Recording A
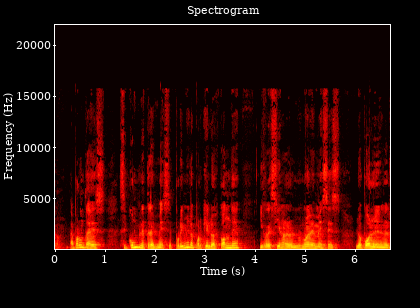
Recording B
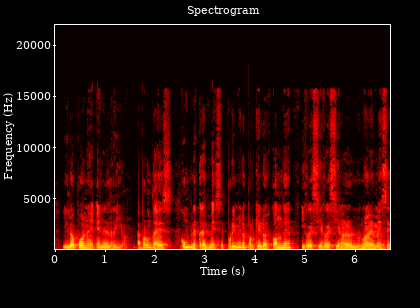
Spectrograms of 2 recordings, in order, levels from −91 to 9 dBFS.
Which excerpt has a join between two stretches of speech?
B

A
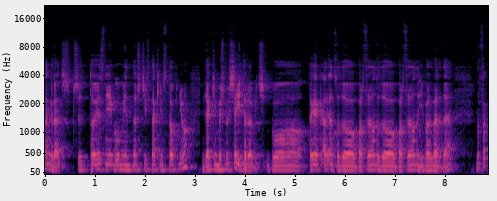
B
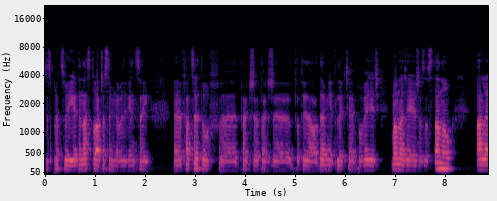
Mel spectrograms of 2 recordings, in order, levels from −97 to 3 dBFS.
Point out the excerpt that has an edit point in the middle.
A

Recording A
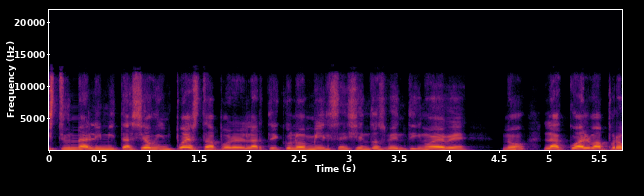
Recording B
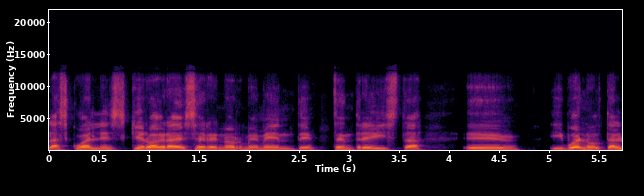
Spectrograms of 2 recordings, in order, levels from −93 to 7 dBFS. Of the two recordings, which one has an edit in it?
B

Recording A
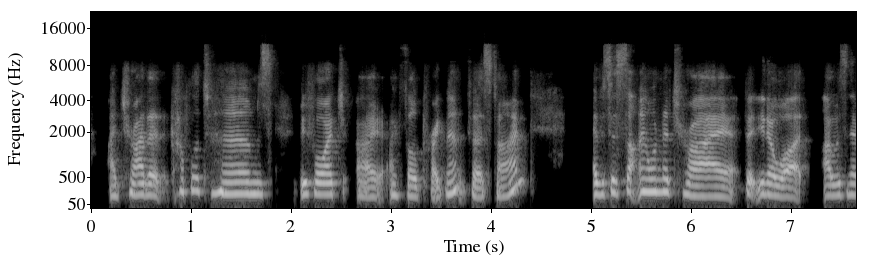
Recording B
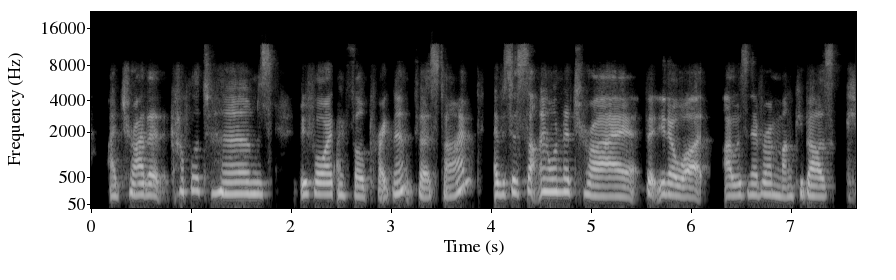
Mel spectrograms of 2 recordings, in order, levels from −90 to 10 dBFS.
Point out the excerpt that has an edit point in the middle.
B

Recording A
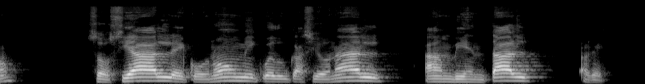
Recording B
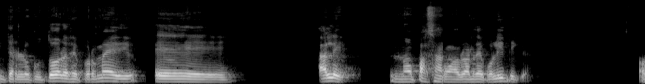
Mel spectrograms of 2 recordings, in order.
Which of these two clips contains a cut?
B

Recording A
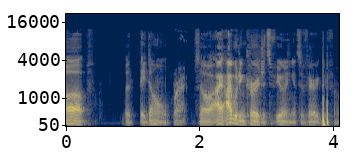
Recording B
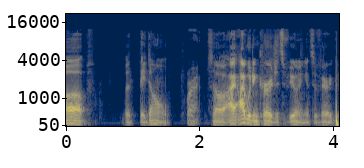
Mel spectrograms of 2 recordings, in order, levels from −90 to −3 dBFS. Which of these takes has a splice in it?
A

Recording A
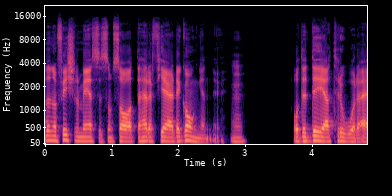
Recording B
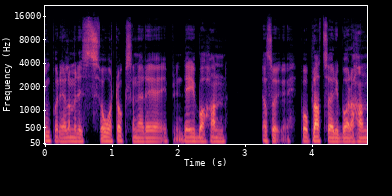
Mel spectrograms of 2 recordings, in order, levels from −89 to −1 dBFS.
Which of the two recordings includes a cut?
B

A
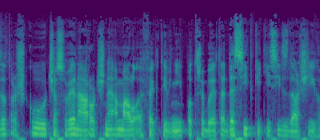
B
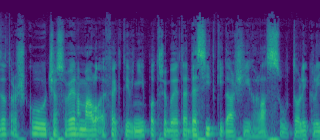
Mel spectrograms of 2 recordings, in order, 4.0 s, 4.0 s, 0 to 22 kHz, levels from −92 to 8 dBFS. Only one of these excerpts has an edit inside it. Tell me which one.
B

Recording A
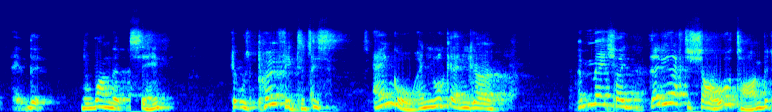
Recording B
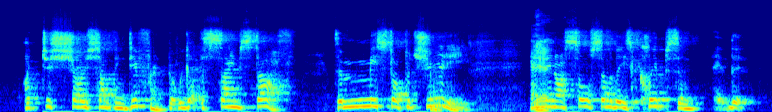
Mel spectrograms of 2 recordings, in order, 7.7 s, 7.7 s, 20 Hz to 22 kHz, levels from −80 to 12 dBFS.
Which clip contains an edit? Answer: A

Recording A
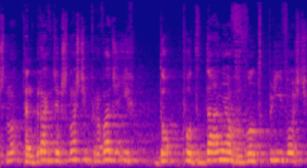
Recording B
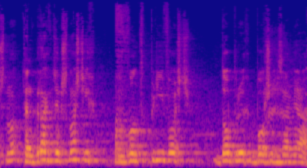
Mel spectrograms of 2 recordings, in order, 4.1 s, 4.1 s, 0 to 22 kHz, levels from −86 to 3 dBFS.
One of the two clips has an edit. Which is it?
B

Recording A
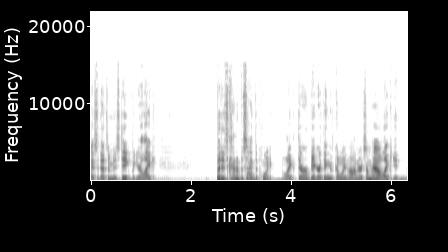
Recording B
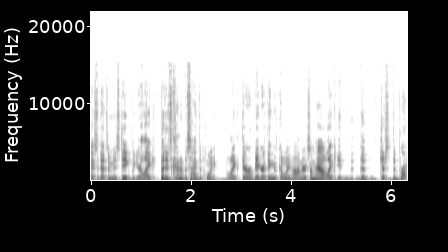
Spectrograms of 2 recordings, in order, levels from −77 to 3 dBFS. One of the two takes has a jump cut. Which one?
B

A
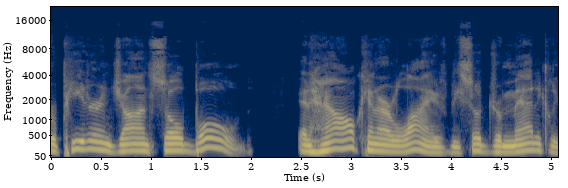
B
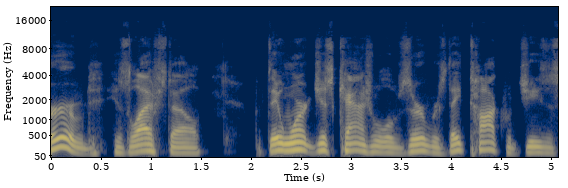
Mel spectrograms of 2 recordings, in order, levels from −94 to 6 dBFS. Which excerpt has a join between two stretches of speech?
A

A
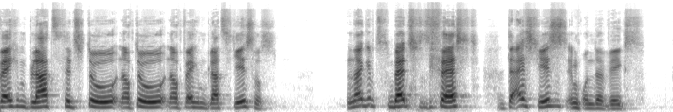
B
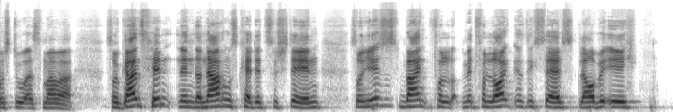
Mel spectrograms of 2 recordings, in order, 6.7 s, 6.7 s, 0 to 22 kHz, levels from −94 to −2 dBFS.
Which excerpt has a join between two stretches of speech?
A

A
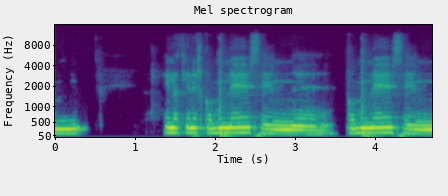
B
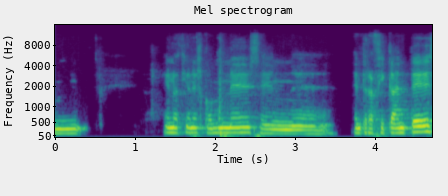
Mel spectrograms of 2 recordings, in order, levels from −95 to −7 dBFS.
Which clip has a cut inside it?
A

